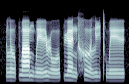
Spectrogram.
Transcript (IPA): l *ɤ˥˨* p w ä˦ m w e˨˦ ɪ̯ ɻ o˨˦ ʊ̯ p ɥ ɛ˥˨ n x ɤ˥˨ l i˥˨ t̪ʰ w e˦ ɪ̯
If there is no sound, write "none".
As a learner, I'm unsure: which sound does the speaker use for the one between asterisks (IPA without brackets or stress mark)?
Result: ɤ˨˦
